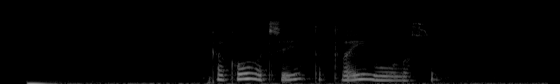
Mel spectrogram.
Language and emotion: Russian, sad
